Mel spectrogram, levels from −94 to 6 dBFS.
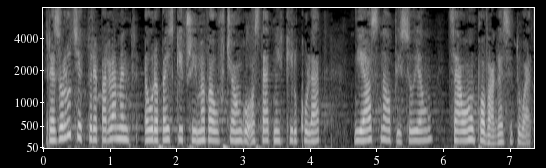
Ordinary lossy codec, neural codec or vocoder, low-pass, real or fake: none; none; none; real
